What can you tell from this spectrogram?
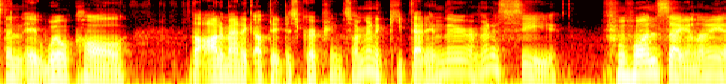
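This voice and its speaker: A young man, just up from a nap and still a little drowsy, talks his way through writing code. His voice sits fairly low, and he speaks in halting bits, often stopping to correct himself. Keyboard typing clicks away behind him at his desk mic. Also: fairly bright tone. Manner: thinks aloud, self-correcting, halting with many pauses. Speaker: game developer coding tutorial host. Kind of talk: casual screen-recorded coding commentary.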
